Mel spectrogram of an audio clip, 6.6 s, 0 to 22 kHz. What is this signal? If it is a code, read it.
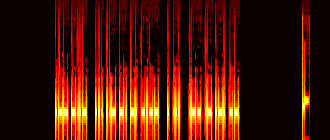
Morse code, heard as a keyed tone, about 44 wpm, 700 Hz. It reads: WX SUNNY ES WARM
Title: Common QSO Phrases Encore 45wpm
